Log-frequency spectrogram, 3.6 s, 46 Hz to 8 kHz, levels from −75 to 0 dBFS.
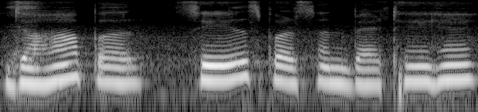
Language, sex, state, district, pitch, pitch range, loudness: Hindi, female, Chandigarh, Chandigarh, 185 Hz, 175-200 Hz, -15 LUFS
